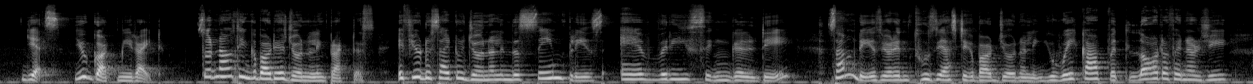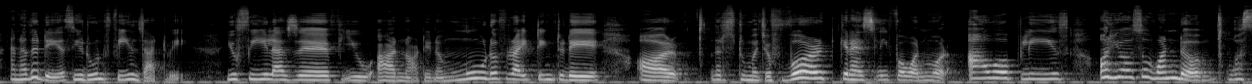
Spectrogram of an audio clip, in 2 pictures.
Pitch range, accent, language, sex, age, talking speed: 170-255 Hz, Indian, English, female, 20-39, 185 wpm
